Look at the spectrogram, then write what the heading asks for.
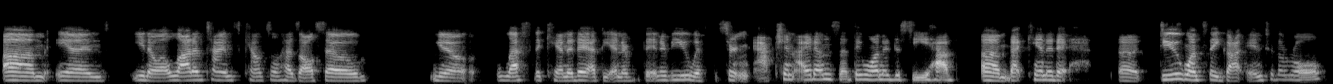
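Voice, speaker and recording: A congested woman getting over a cold, explaining procedure at a student government meeting in a measured way with many fillers. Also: medium pitch, fairly even intonation, creaky, a bit bright, no room sound, muffled recording.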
